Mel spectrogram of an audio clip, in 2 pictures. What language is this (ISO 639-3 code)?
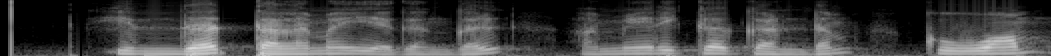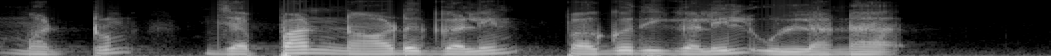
tam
